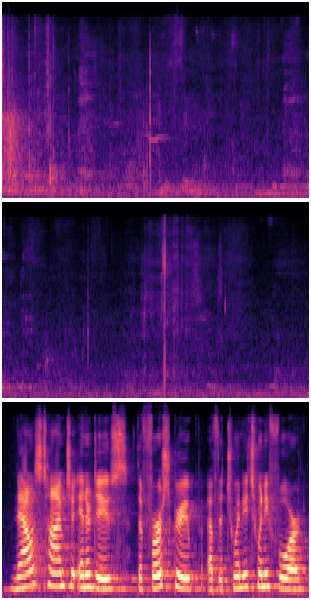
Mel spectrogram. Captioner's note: applause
